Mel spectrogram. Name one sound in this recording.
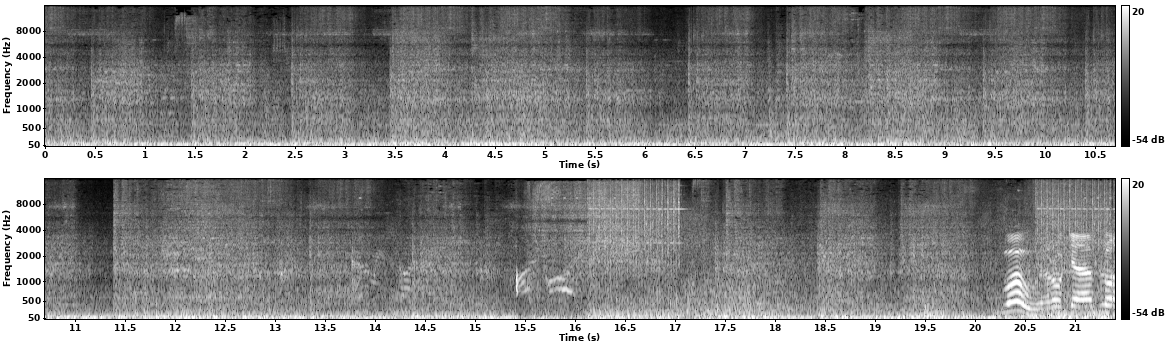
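Heavy mechanical footsteps thud steadily.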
